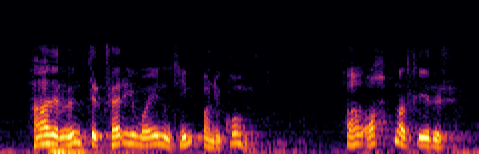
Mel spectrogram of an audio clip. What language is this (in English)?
Icelandic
